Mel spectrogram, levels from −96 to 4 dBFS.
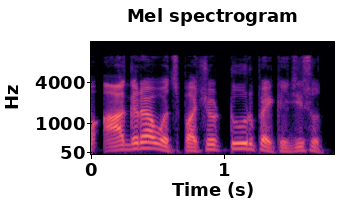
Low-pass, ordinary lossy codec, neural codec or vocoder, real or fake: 9.9 kHz; Opus, 32 kbps; none; real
